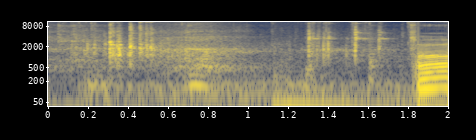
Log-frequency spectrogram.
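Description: Chain-link fence rattling and jangling as it is grabbed and shaken: a few light clinks, then a denser rattle in the second half.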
